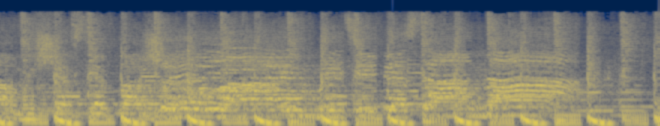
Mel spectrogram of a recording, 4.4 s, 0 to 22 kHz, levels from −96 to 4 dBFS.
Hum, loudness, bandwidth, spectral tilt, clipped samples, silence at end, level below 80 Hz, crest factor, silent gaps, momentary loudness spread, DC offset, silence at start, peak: none; -12 LUFS; 16 kHz; -4 dB/octave; under 0.1%; 0 s; -20 dBFS; 12 dB; none; 4 LU; under 0.1%; 0 s; 0 dBFS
